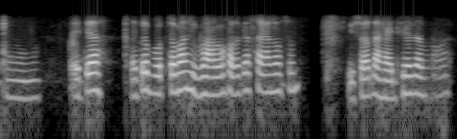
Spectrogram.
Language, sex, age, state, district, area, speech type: Assamese, female, 30-45, Assam, Sivasagar, rural, conversation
